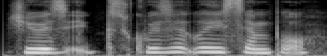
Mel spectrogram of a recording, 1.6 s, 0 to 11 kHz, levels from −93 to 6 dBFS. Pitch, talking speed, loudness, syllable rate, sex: 240 Hz, 145 wpm, -17 LUFS, 5.9 syllables/s, female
